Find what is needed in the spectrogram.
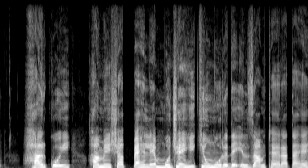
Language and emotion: Urdu, angry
